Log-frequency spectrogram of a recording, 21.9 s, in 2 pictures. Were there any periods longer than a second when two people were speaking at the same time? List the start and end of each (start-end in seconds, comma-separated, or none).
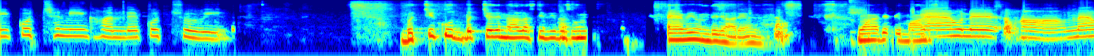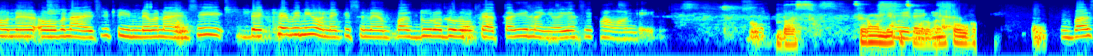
none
